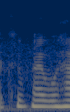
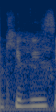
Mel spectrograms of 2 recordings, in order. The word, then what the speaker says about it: Koopies: Are you talking about, like, the Koopies or Koopai? How do you pronounce it? – Well, Koopies are. – Yeah, Koopies, yeah.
